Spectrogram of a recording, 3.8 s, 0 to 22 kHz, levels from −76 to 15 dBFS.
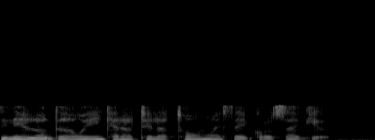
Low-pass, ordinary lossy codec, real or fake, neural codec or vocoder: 5.4 kHz; none; fake; codec, 16 kHz in and 24 kHz out, 0.9 kbps, LongCat-Audio-Codec, fine tuned four codebook decoder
